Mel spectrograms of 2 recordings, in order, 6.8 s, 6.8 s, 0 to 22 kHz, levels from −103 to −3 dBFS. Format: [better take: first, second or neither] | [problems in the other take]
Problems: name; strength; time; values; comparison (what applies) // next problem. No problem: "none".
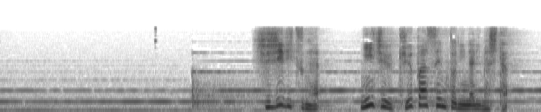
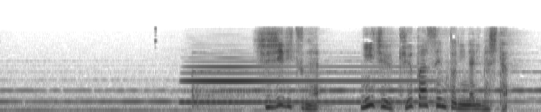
first | background sound (Wind instrument, woodwind instrument); as loud as the speech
